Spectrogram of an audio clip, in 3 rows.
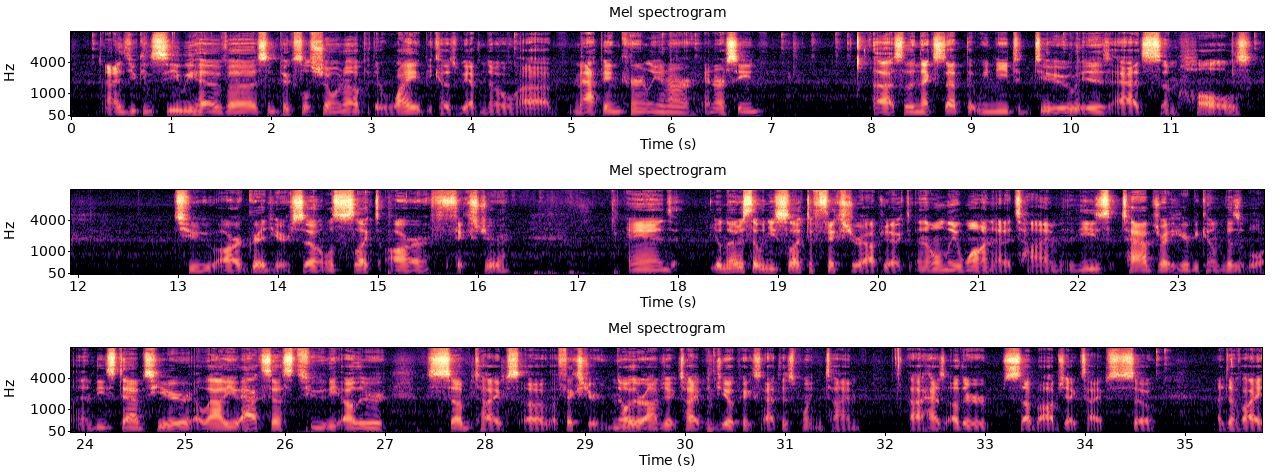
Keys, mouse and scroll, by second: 0.2 alt+click, 3.7 alt+click, 5.6 click, 6.3 alt+click, 7.4 alt+right click, 7.8 click, 8.8 alt+click, 11.9 alt+click, 14.1 click, 15.0 click, 34.9 click.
